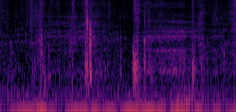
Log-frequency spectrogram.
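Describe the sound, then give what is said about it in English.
Footsteps walking up a track sound as a few soft, uneven crunching steps, quiet and irregular, over faint background noise. “It's now a short walk up a track”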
